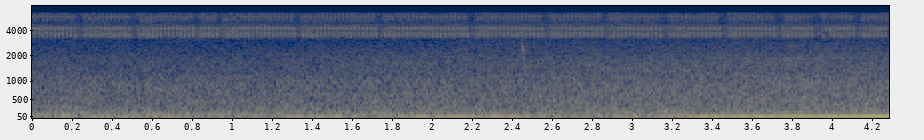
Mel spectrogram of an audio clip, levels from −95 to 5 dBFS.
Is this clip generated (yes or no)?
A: no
